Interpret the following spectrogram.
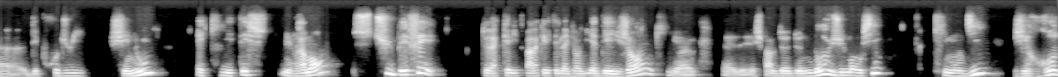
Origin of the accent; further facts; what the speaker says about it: Hauts-de-France, France; je suis un ch'ti, je suis né dans le nord de la France, où j'ai passé mes 20 premières années. J'ai aujourd'hui 41 ans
